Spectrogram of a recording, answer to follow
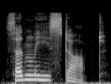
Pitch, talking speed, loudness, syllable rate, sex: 185 Hz, 160 wpm, -16 LUFS, 5.9 syllables/s, female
